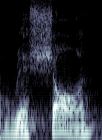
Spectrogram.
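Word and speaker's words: ראשון: And then when we have rishon, that's spelled with a resh, an aleph, a sheen, and a vav with a holam of it that's making another o type of sound, followed by a final noon, okay?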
